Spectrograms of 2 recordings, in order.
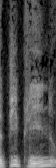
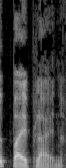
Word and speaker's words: pipeline: On a parlé pendant assez longtemps de pipeline ou de pipeline. Le mot, on l'entend en français depuis assez longtemps, hein, il apparaît vers 1880-90. Les deux prononciations ont été entendues,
